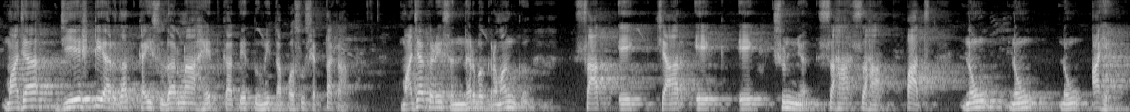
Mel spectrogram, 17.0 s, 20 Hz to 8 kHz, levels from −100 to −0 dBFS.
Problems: none marked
